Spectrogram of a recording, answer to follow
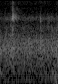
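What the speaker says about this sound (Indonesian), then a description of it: "Duh, hujan kieu mah geuningan" Heavy rain pours in a steady, dense hiss with no breaks, close and fairly loud, with no voices.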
